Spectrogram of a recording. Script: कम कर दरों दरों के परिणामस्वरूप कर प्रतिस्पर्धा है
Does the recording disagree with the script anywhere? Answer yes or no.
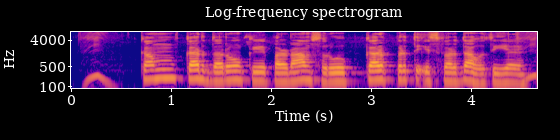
yes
